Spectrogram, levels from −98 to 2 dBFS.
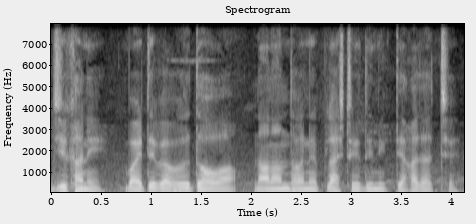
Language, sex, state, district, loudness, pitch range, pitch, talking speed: Bengali, male, West Bengal, Cooch Behar, -19 LUFS, 105-115 Hz, 110 Hz, 145 wpm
